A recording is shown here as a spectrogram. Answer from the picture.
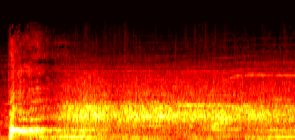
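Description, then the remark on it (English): A stadium crowd roars steadily and loudly for Bengals legends, a dense wash of cheering that holds throughout, kicked off by a sudden, sharp growling blast at the very start. “Ladies and gentlemen, let's hear one more roar in the jungle for our Bengals legends.”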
